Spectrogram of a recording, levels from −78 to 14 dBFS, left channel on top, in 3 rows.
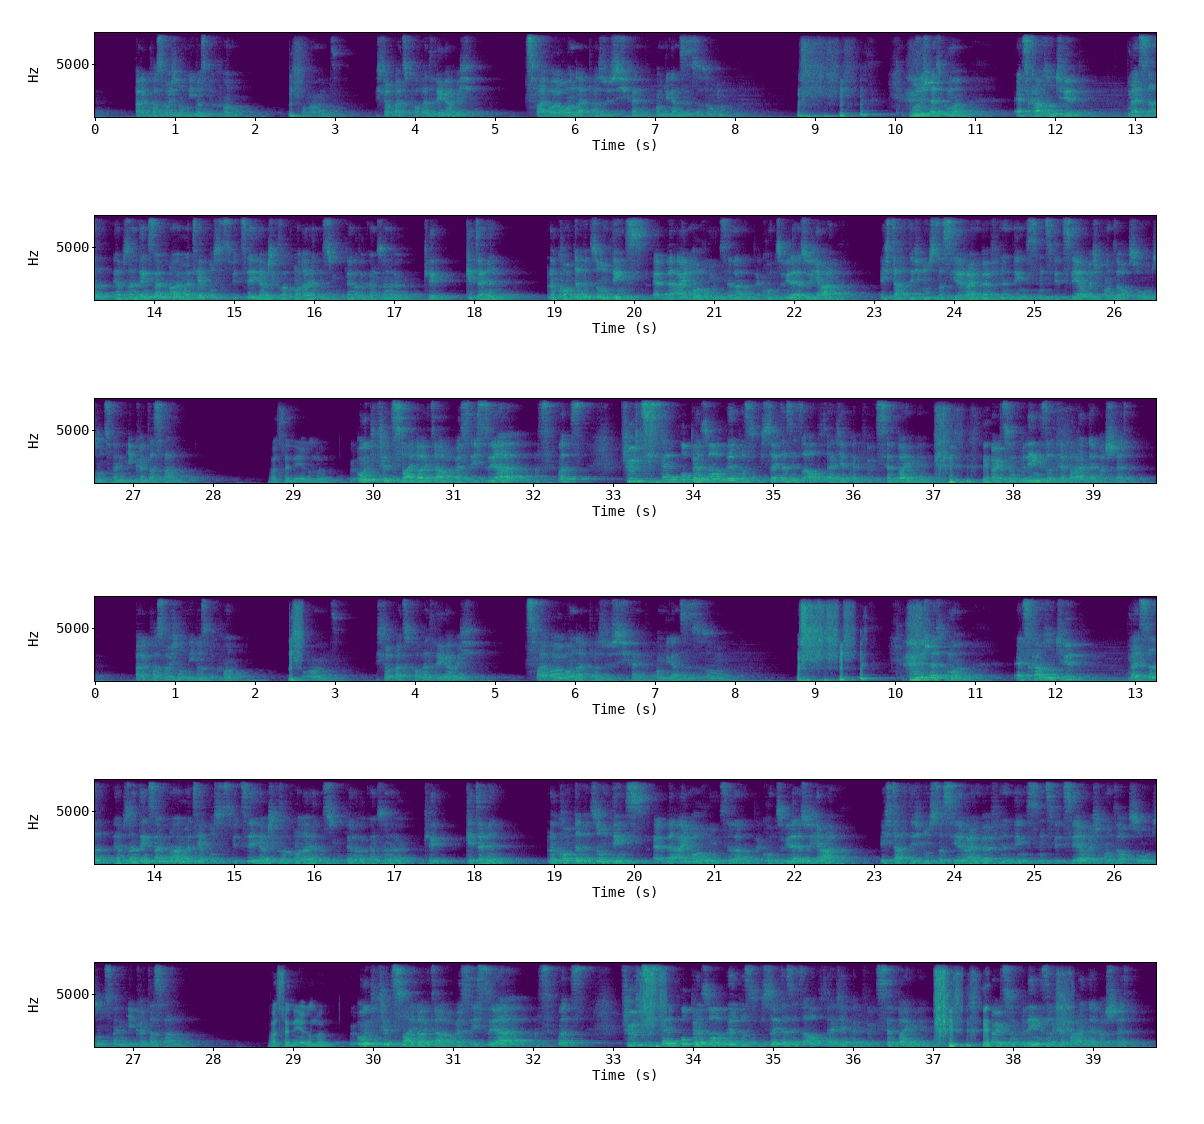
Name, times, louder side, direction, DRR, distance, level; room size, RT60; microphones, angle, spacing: voice 1, 0.5-1.8 2.6-2.9 3.5-4.7 5.4-7.9 10.0-11.1 11.5-12.2 12.9-17.1 17.4-17.6 17.9-18.3 18.9-22.6 23.1-27.6 29.7-33.7 34.0-36.9 37.7-39.4, equal, 25° left, -4 dB, 2.1 m, -26 dB
sound 1, 2.8-3.4 6.6-8.7 12.1-13.2, right 1 dB, 10° left, 0.8 m, -35 dB
voice 2, 8.8-9.7 10.1-10.4 28.7-29.5 33.3-33.8 37.0-37.7 38.5-38.8, right 5 dB, 35° right, 12 dB, 0.4 m, -25 dB
9.7 x 4.0 x 3.9 m, 1.3 s
head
